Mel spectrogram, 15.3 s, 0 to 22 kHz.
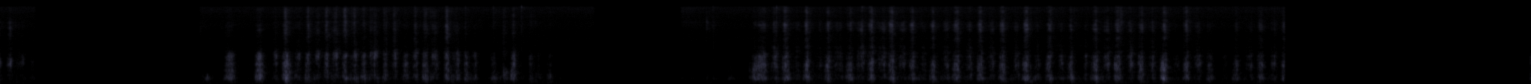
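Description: A coin scratches the latex coating off a flat, thin cardboard paper scratch card in short, quick strokes. It makes a soft, dry rasping texture in two bursts, from about 2 to 6 seconds and from about 7 to 13 seconds, with silence before, between and after. The strokes run fast and unevenly, and the sound is mostly in the low-mid range.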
